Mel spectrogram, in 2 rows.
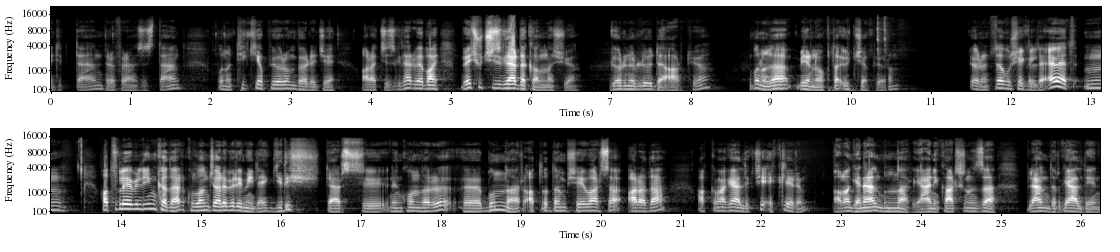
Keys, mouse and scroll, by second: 11.0 middle click.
